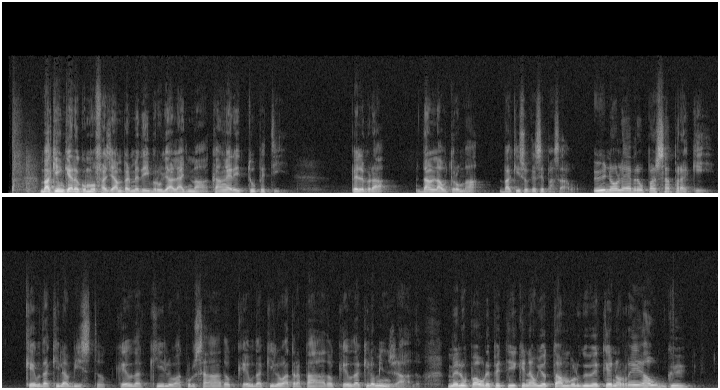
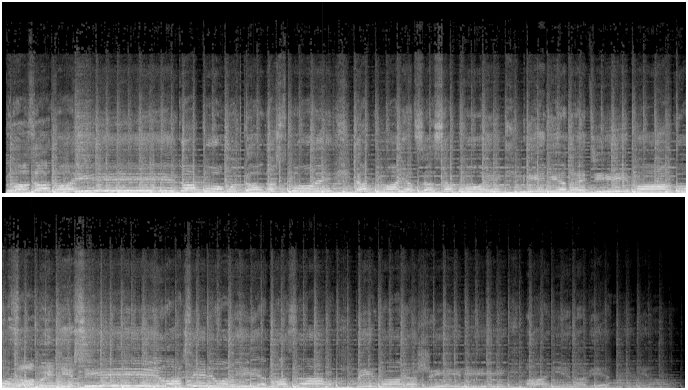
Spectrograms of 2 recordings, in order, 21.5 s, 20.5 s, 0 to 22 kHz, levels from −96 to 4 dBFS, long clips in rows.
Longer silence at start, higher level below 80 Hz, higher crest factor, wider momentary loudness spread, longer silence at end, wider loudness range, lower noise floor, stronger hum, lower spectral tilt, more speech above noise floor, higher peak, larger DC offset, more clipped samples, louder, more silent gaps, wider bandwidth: about the same, 0.15 s vs 0.05 s; second, -54 dBFS vs -18 dBFS; first, 24 dB vs 12 dB; first, 15 LU vs 12 LU; about the same, 0.45 s vs 0.35 s; about the same, 7 LU vs 9 LU; first, -63 dBFS vs -41 dBFS; neither; about the same, -6 dB/octave vs -6.5 dB/octave; first, 38 dB vs 29 dB; about the same, -2 dBFS vs 0 dBFS; neither; neither; second, -25 LUFS vs -13 LUFS; neither; first, 15 kHz vs 12.5 kHz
